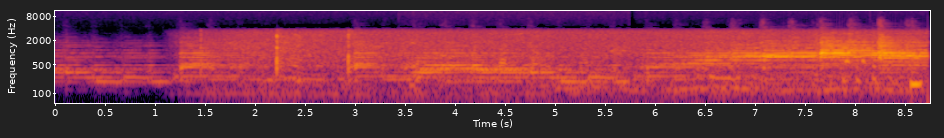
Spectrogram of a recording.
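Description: Guitar music with plucked notes. About a second in, a steady hiss joins it.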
